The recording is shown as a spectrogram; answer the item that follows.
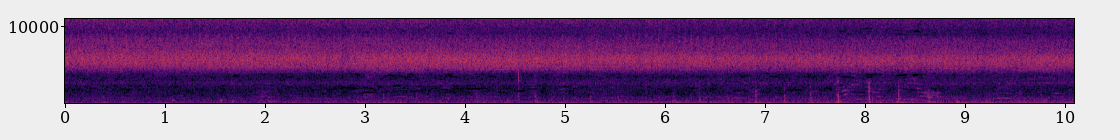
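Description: A dense chorus of cicadas calling very loudly, a steady high-pitched drone that never lets up.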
